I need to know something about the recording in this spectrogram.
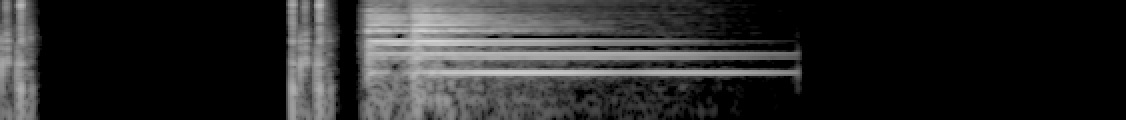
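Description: Animation sound effects: a mouse click, then a quick double click about a second in, followed by a notification-bell ding that rings out for about a second and a half.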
